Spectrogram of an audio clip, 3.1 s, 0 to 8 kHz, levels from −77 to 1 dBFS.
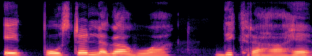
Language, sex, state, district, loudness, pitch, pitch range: Hindi, male, Himachal Pradesh, Shimla, -15 LUFS, 215 Hz, 200-255 Hz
